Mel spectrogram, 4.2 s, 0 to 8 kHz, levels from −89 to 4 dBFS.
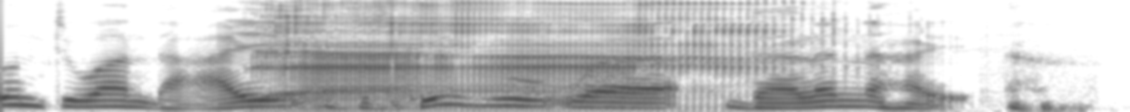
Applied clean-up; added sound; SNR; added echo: none; Burping, eructation; 3 dB; none.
